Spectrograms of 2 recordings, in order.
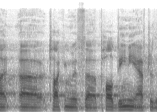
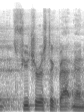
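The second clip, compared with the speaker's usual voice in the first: usual speaking voice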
